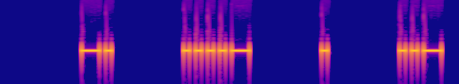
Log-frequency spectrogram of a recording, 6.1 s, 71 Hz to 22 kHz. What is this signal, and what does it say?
Morse code, heard as a keyed tone, about 15 wpm, spaced as for 7 wpm, 700 Hz. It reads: N4EU
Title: USA Call Signs - 4x Character Spacing - 15wpm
